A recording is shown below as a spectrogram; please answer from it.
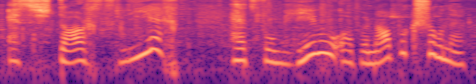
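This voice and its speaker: A woman with a Swiss German accent narrating a Bible story for children in a gentle, explaining manner. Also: medium pitch, big pitch swings, a little slow, a little hiss or hum.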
